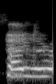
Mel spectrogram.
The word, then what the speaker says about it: Seiler: Seiler on the episode today.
